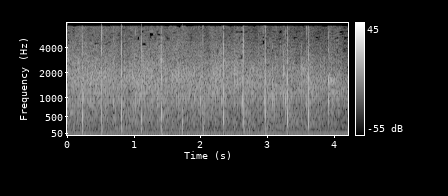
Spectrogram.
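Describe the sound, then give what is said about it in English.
A crowd applauds all the people who helped make the temple that morning, a dense wash of clapping with a few sharper, louder claps punctuating it at fairly regular intervals, sustained throughout without any talking. “First of all, I think it'll be wonderful to give a round of applause to all the people who've helped me to make the temple this morning.”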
